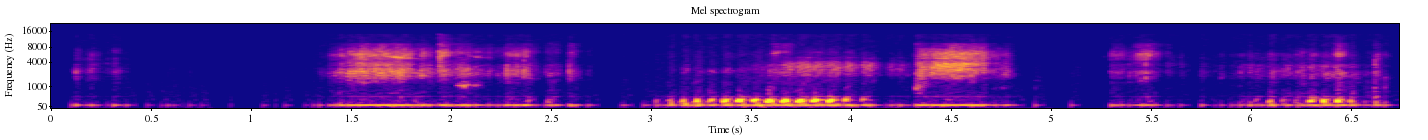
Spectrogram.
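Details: A male guinea pig gives a low, fluttering purr-like rumble while being stroked and petted, a sign of contentment.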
